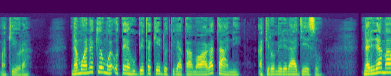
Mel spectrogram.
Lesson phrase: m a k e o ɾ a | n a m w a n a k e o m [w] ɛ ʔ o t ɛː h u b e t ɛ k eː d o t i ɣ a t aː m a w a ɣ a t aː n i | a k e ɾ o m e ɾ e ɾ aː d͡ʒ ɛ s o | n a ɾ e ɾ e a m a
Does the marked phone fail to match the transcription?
no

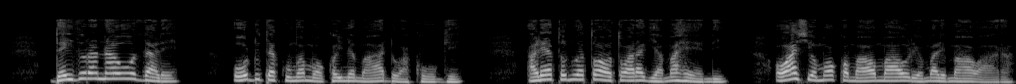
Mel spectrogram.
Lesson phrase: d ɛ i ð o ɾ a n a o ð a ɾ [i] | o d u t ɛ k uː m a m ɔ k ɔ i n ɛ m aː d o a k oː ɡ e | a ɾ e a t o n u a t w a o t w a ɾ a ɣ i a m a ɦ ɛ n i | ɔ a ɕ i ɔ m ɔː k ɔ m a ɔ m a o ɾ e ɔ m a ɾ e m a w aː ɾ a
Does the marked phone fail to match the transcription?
yes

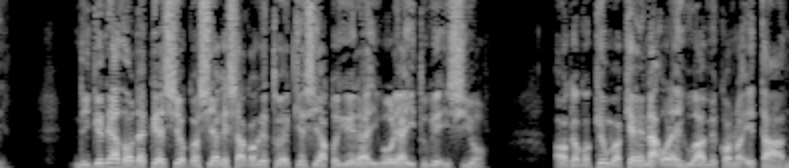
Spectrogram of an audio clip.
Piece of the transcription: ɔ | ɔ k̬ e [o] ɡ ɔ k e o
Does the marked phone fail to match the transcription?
yes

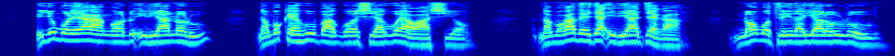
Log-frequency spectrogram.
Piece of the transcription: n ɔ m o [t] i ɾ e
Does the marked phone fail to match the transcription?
no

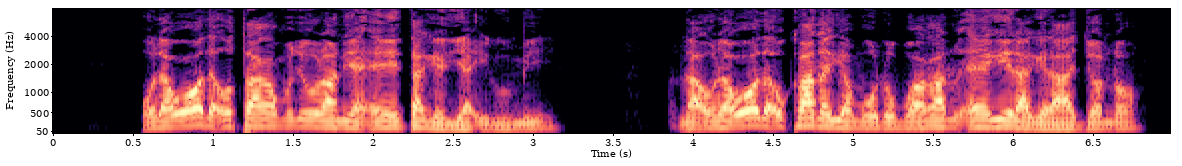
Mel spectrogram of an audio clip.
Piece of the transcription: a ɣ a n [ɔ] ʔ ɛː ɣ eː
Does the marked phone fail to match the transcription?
yes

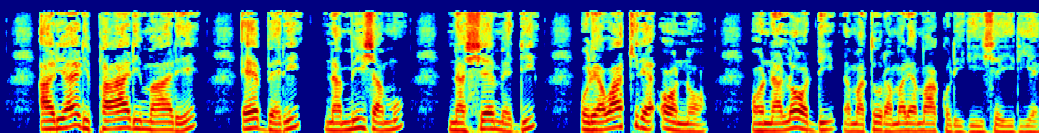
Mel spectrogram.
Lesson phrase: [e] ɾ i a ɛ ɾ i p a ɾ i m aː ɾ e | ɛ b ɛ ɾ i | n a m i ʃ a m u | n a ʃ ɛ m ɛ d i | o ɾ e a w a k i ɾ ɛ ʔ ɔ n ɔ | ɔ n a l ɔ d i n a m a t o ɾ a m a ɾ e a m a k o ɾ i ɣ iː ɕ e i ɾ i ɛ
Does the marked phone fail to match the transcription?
yes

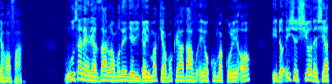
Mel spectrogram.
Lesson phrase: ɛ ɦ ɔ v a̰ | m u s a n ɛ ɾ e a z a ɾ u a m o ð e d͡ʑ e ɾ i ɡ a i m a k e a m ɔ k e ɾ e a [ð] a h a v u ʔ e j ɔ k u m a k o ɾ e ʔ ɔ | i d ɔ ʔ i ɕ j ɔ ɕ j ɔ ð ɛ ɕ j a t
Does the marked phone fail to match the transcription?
no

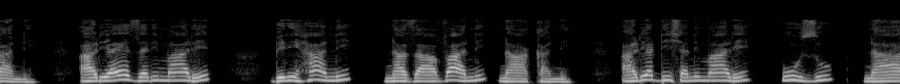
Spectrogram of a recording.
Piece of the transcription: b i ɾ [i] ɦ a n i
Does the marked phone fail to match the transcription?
no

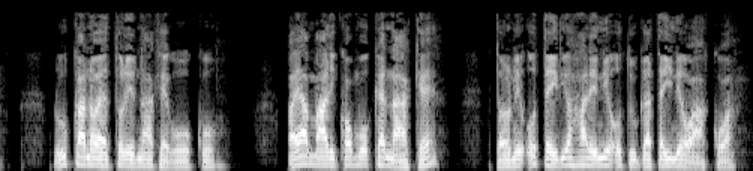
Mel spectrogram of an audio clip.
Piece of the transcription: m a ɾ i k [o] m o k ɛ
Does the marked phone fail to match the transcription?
yes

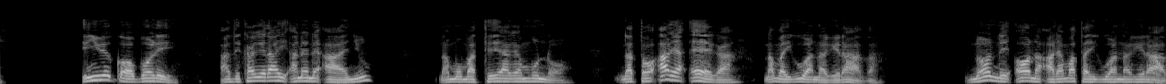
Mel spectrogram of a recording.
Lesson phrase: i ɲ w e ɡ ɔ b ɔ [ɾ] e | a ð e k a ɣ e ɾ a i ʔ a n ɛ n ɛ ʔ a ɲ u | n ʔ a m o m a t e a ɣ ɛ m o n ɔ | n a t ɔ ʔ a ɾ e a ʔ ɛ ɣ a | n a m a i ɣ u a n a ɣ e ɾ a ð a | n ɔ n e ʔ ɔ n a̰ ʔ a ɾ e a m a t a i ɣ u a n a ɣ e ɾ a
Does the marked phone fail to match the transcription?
no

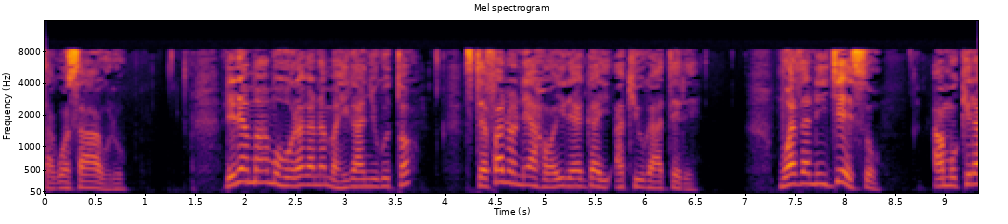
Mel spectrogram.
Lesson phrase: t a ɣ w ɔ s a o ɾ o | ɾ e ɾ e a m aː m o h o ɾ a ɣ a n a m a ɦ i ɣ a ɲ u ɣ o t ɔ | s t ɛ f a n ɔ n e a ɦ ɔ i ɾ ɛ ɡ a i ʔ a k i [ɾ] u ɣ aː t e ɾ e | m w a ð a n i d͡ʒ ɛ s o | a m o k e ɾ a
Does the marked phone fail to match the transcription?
yes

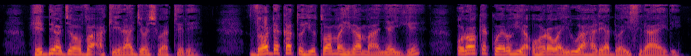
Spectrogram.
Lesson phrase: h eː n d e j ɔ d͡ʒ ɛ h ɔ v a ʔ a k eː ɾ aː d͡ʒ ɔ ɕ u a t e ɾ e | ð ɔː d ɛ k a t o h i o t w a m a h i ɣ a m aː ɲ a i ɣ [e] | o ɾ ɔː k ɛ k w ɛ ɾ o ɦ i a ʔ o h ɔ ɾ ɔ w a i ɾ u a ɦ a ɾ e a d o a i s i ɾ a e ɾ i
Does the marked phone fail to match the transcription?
no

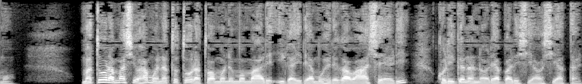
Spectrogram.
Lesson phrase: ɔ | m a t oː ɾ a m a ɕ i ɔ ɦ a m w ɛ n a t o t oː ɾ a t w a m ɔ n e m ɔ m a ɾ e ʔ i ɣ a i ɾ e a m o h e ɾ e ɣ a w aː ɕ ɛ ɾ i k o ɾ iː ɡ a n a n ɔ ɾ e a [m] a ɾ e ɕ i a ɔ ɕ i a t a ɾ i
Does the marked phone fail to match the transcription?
yes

